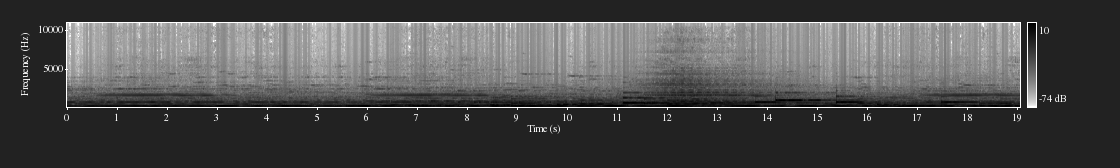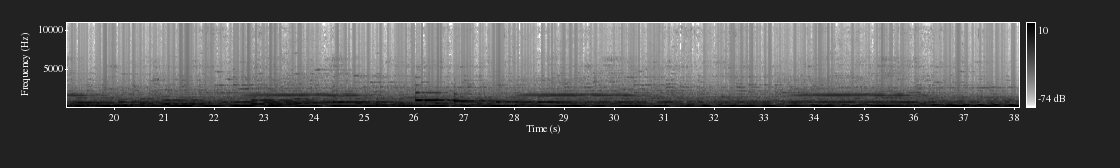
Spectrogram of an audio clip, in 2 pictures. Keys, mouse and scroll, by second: 0.3 middle click, 0.7 click, 1.5 middle click, 1.8-3.2 drag, 3.0-3.6 scroll down 4, 3.2-9.7 middle drag, 4.6 scroll down 2, 6.4-6.8 scroll up 2, 8.0-9.7 scroll up 2, 9.7 click, 10.2 scroll up 2, 10.2-12.4 shift+middle drag, 10.7-11.2 scroll up 2, 12.4-16.1 drag, 16.8 click, 19.8-21.5 drag, 21.5-23.6 middle drag, 22.1 f, 23.6 click, 25.8-35.5 drag, 34.8 scroll down 1, 35.5-38.1 middle drag.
